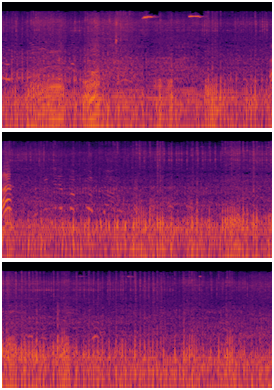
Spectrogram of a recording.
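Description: A motorcycle engine revs and putters up close.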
